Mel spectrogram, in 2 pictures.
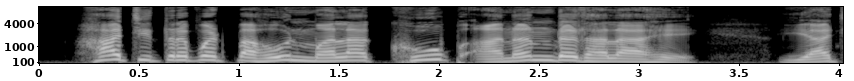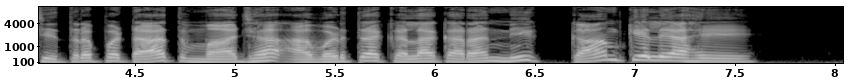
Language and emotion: Marathi, happy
